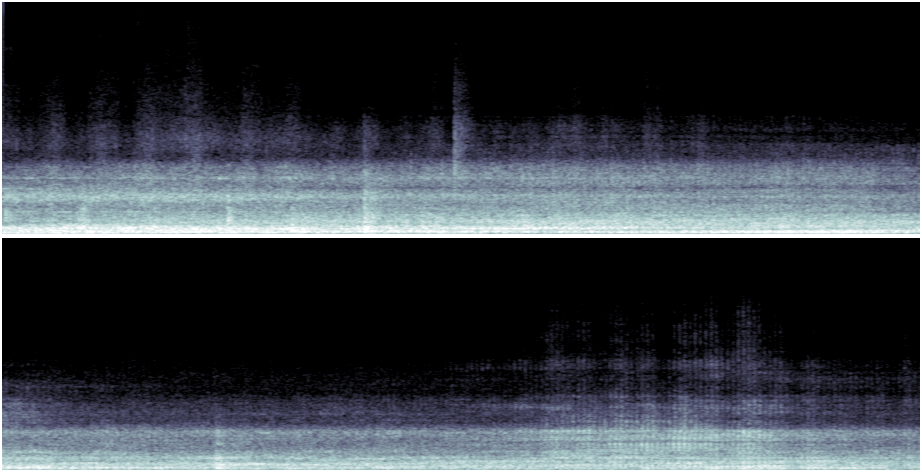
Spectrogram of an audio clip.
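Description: Steady drone and rattle of a houseboat's engine while the boat is under way, heard from inside the cabin, with a few light knocks. The sound slowly fades over the second half.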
